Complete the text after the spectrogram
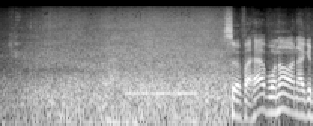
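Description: Waves splash against rocks.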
